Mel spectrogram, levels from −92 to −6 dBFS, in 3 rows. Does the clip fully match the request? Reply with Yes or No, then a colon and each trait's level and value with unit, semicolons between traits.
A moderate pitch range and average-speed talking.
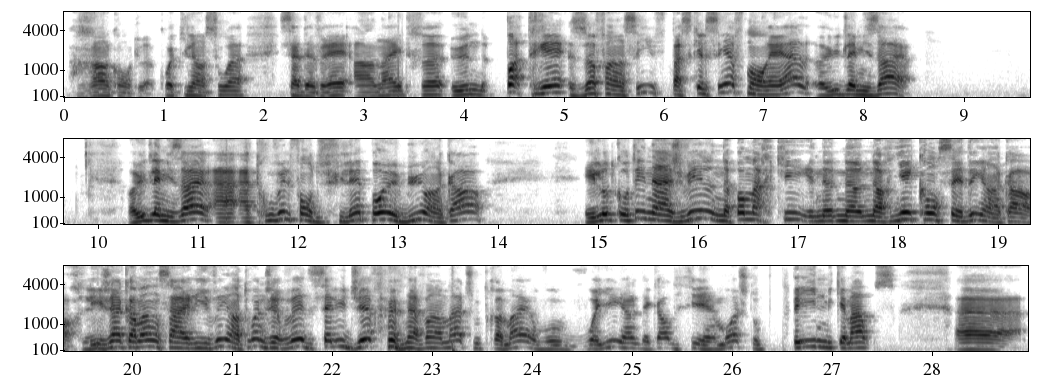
No: wide, 7.1 semitones; average, 165 wpm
